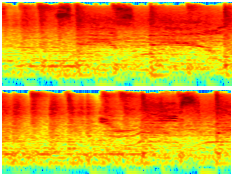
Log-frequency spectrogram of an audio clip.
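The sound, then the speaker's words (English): A dense, unrelenting wall of harsh distorted noise, loud and steady throughout, with strained screaming vocals buried in and smeared across the roar. “Those are the screams of agony from hell, folks.”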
